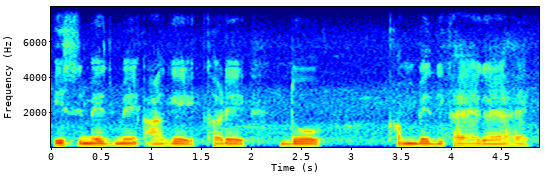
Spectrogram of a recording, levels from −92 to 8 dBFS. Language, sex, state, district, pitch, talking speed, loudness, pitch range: Hindi, male, West Bengal, Alipurduar, 115 Hz, 125 wpm, -16 LUFS, 105-115 Hz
